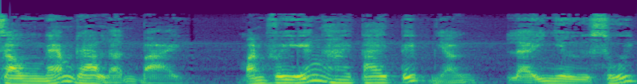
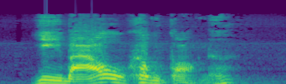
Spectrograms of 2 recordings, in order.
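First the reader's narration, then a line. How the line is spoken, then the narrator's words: Cold speech. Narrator (Vietnamese): Diệp Linh Tô lạnh lùng nói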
